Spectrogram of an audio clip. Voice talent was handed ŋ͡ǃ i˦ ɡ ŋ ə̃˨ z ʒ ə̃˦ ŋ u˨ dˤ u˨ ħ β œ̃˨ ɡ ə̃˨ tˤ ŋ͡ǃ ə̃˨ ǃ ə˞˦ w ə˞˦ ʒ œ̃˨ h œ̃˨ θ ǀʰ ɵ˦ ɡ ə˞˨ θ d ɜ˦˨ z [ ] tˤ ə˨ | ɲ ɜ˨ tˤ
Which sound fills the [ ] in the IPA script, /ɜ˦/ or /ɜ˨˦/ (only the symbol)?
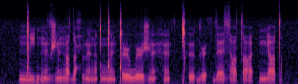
ɜ˨˦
